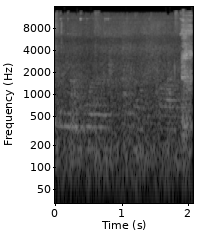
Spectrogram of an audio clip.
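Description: A man's voice asking a question, indistinct and too faint to make out words, over a steady low room rumble. A sharp click comes near the end.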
